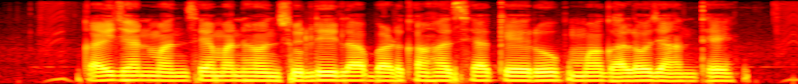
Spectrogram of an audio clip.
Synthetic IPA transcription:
kəid͡ʒʱənmənsemənɦənsulilabəɽ̤kãɦəsjakeɾuːpmãɡʱɐlod͡ʒaːnt̪eː

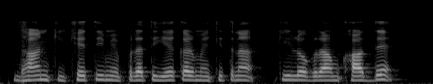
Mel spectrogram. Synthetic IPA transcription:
d̪ʱaːnkikʰeːt̪imẽpɾət̪ieːkəɾmẽkɪt̪na | kiloɡɾaːmkʰaːd̪̚d̪ẽː

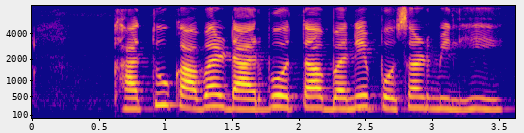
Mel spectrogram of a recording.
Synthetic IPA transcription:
kʰaːt̪ũkaːbəɾɖaːɾbot̪abənepoːsəɽ̃mɪlɦiː

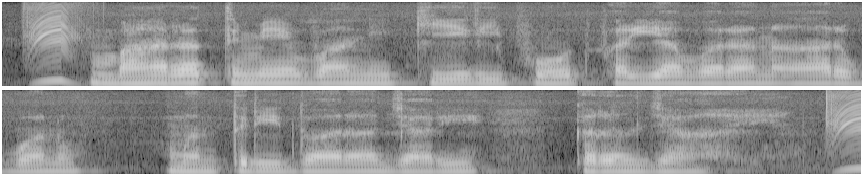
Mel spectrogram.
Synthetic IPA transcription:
bʱaːɾət̪mẽʋaːnikiɾɪpʰoːɾʈpəɾɪjaːʋəɾənaːɾbən | mə̃nt̪ɾid̪waːɾad͡ʒaːɾi | kəɾəld͡ʒaːɦɛː

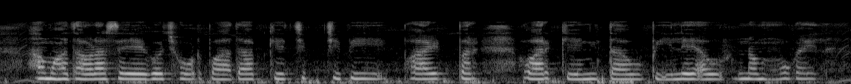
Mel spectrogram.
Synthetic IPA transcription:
həmɦət̪ʰaːɽaseeːɡot͡ʃʰoːɽpaːd̪aːpket͡ʃpt͡ʃipipaːɪʈpəɾʋaːɾkeːnit̪aːpiːleɔʊɾnəmɦoɡəil

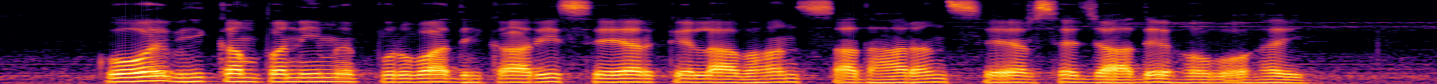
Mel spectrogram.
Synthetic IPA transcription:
koːibʱikə̃mpənimẽpʊɾwad̪ʱɪkaːɾisejəɾkelaːbʱaːnsa̰ːd̪ʱaːɾənsejəɾsed͡ʒaːd̪eɦobo̰ɦɛi

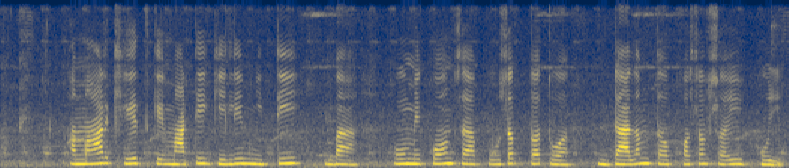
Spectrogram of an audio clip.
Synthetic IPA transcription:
əmaɾkʰet̪kemaʈiɡilimit̪i | ba | omekɔnsaposək̚t̪ət̪wə | ɖaləmt̪əpʰəsəlsəihui

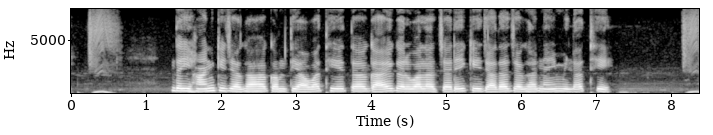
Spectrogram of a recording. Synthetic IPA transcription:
d̪əɪɦaːnkid͡ʒɐɡʱaɦkəmt̪iaːʋat̪ʰet̪ɐɡaːeɡəɾʋaːlat͡ʃəɾeked͡ʒjaːd̪ad͡ʒɐɡʱənɐɦĩmɪlat̪eː

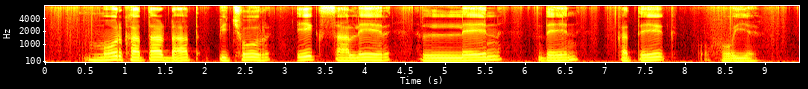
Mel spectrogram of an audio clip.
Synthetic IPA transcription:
moːɾkʰaːt̪aɖaːt̪ | pɪt͡ʃʰoːɾ | eːksaːleɾ | leːn | d̪eːn | kət̪eːkhoːje

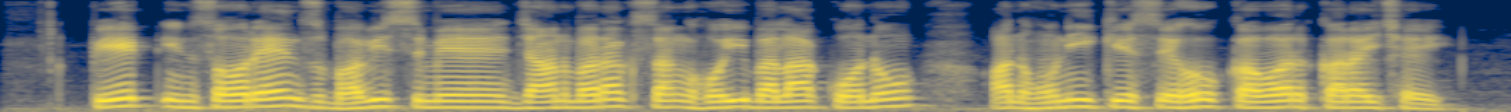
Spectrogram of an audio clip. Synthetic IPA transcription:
peːʈinsoːɾensbʱəʋɪsjəmẽd͡ʒaːnbəɾəksə̃ŋɡɦoːibəlakoːno | ənɦoːnikeseɦokəʋəɾkəɾəjt͡ʃʰɛ

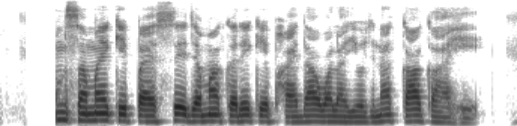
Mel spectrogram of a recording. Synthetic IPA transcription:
ɐmsɐməjkepɛːsed͡ʒɐmakɐɾekefʰaːjd̪aʋaːlajoːd͡ʒnakakaɦɛː

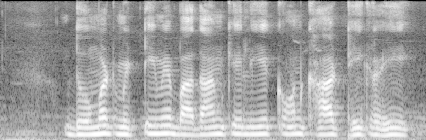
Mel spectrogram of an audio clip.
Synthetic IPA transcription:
d̪oːməʈmɪʈːimẽbaːd̪aːmkeliekɔːnkʰaːɖ̚ʈʰiːkɾɐɦiː

